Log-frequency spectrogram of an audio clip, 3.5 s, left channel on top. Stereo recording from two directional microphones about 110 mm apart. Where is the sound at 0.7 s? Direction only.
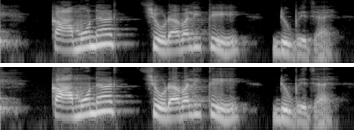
35° left (ahead or behind).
